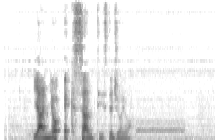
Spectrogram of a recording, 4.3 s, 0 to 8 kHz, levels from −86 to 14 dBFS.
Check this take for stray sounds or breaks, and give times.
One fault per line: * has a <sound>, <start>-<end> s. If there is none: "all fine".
all fine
